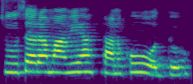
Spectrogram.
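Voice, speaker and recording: A woman's voice: high-pitched, normal speed, close to an everyday voice. A woman playing an irritated young businessman who talks in a curt, dismissive way, on a dull lo-fi recording.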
